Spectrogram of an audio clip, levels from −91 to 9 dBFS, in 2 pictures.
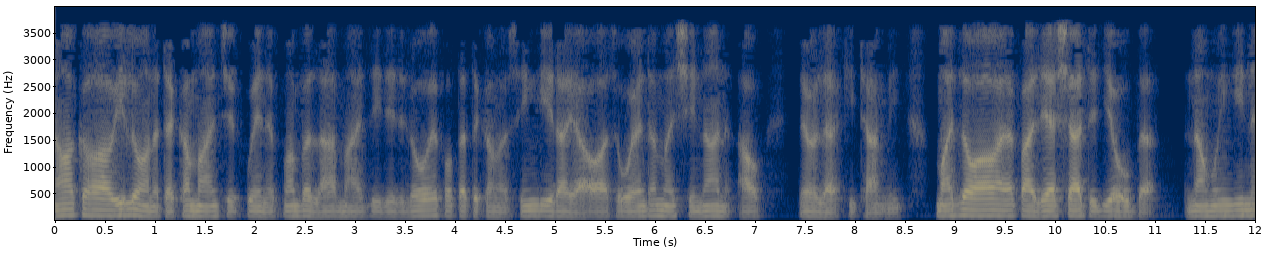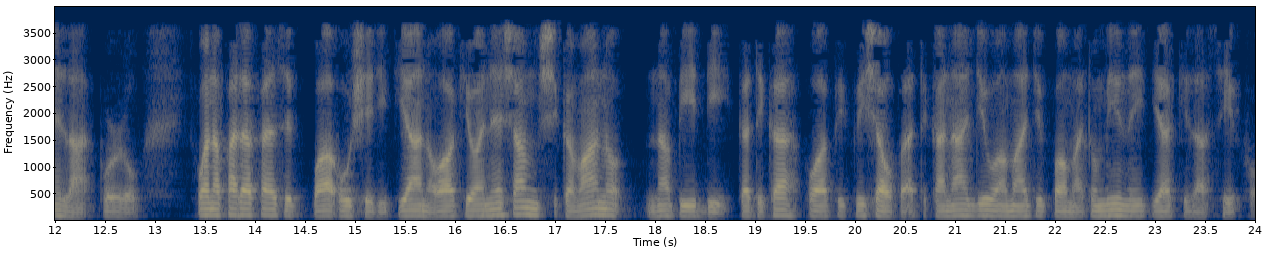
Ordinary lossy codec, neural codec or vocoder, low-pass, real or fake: MP3, 24 kbps; codec, 16 kHz, 0.2 kbps, FocalCodec; 3.6 kHz; fake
